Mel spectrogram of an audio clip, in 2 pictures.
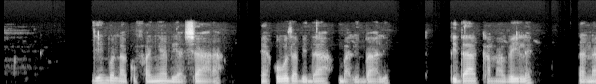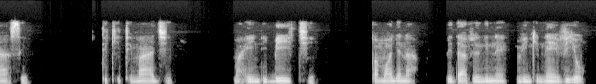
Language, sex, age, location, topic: Swahili, male, 18-24, Kisumu, finance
